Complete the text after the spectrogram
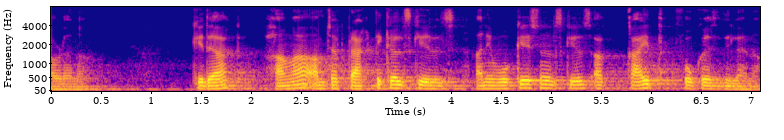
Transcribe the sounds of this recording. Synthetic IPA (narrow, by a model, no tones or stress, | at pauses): aɽana | kit̪jakhãŋɡaʔa̰mt͡ɕjapɾækʈikəlskilsañiʋokeɕənəlskilsakːaiːt̪fokəsd̪ilana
